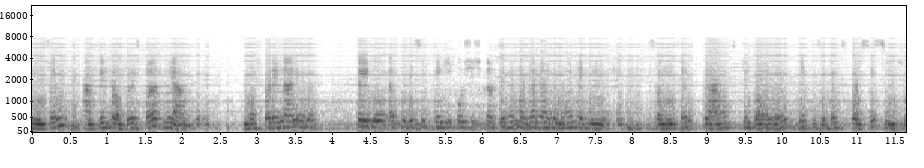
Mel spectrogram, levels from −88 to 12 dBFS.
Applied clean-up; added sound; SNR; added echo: neural separator model SepFormer DNS4.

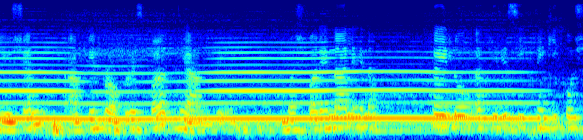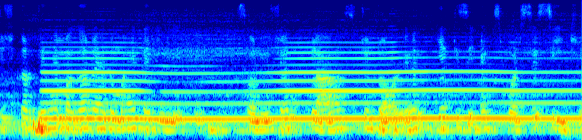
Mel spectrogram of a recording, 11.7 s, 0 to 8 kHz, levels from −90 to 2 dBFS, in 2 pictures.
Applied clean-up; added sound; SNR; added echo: none; Wind instrument, woodwind instrument; -2 dB; reverberation time 0.3 s.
